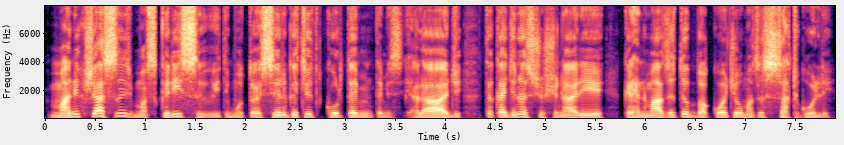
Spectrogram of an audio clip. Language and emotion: Kashmiri, neutral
